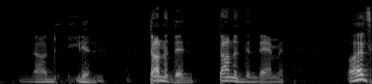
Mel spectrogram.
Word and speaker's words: Dunedin: It's like, no, Dunedin.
